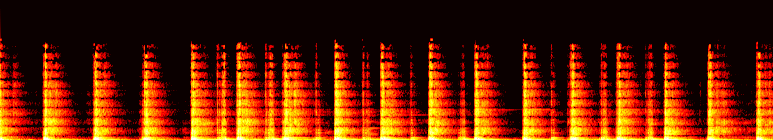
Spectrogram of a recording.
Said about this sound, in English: As many people to clap along to this as possible. It's just quite easy. You could just just clap on the beat. He's got it. Yeah. Keep going.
